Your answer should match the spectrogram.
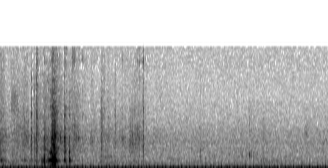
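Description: Steady low hum with one short, sharp knock about two-thirds of a second in, as a sewer inspection camera on its push rod is pulled back out of the drain pipe.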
